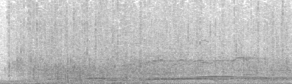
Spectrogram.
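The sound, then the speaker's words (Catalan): Steady audience applause for a horse fills the whole stretch, a dense wash of many hands clapping with no pauses and no voices rising above it. “No, no, no, a veure, un aplaudiment pel cavall, sisplau.”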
